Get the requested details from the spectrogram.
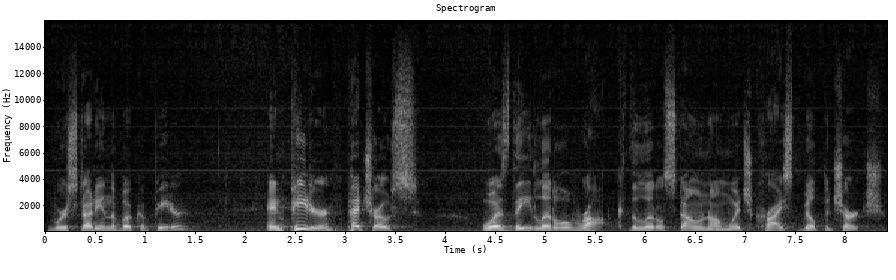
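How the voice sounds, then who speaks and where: A man's voice: a little high, animated, unhurried, fairly bright tone, low-quality recording. A man pastor preaching a sermon in a church, opening in prayer and retelling scripture with emphatic repetition. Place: church sanctuary.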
